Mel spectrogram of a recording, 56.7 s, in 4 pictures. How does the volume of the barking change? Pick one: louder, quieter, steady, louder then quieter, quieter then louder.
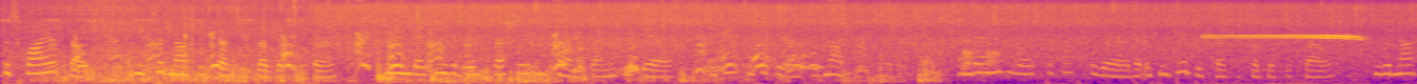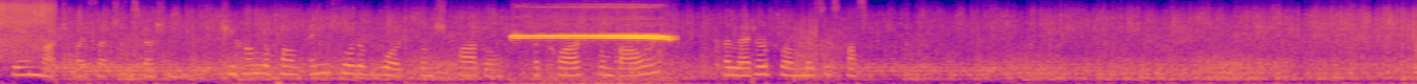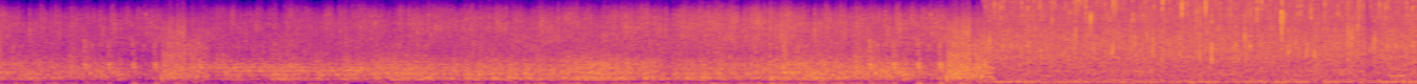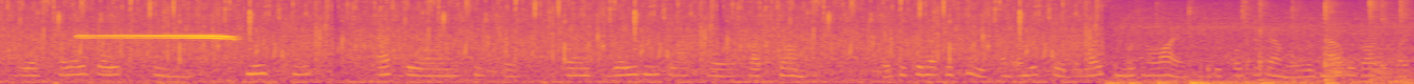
quieter.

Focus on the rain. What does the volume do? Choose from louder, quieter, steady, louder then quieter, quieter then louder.
quieter then louder.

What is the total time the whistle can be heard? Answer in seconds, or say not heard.
5 s.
